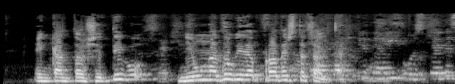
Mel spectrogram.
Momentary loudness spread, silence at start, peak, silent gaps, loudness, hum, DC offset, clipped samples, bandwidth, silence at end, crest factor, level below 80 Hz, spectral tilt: 12 LU; 0.35 s; 0 dBFS; none; -11 LUFS; none; under 0.1%; under 0.1%; 11.5 kHz; 0 s; 12 dB; -46 dBFS; -5.5 dB/octave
